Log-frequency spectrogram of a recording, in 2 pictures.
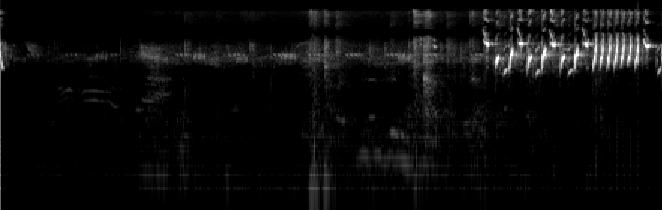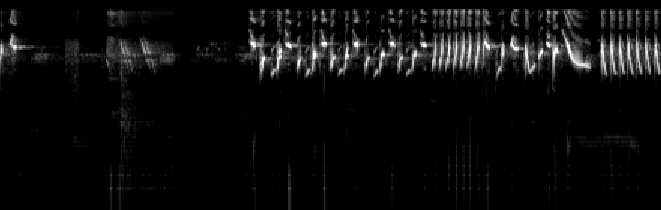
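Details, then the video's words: Wild European goldfinch, named as Algerian goldfinch, opening with faint quiet notes before bursting into loud tinkling, trilled phrases, a pause, then a longer run of bright twitters and a buzzy trill. "تغريد طائر الحسون الحر"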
